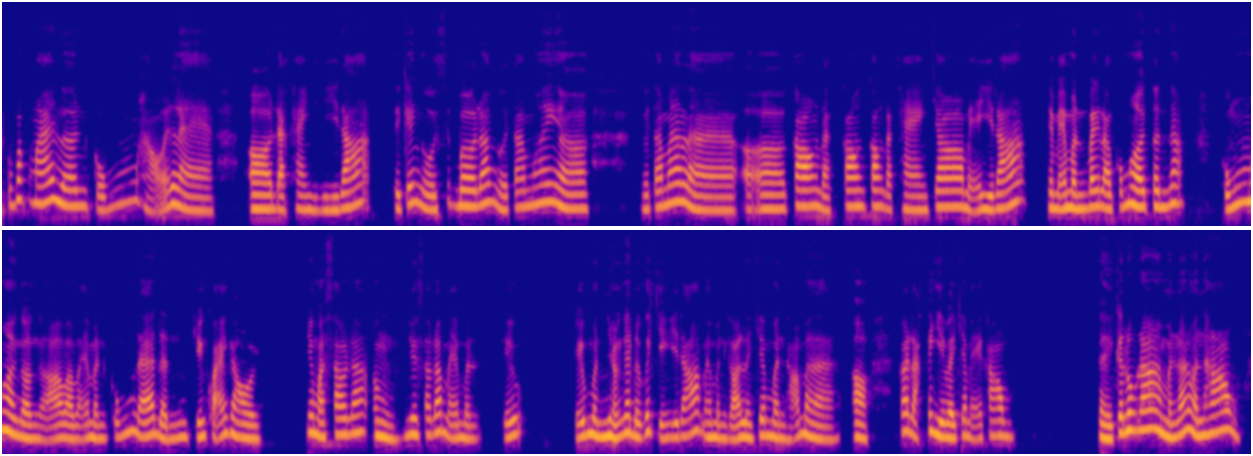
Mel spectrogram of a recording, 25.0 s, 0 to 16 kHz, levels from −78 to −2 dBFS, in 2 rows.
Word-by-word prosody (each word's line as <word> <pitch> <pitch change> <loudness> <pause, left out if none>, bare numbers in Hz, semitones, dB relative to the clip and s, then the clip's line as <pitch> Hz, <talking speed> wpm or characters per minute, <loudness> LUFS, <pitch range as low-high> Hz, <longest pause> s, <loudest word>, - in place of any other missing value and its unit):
cũng 245 - -10
bắt 325 -1 -2
máy 275 +3 +1
lên 235 -4 0
cũng 230 +9 -8
hỏi 235 -6 -6
là, 185 -9 -1 0.3
ờ, 195 0 +3
đặt 190 -1 -2
hàng 190 -2 -5
gì 180 - -8
gì 180 0 -7
gì 180 - -3
đó? 220 +6 +1 0.3
Thì 200 - -1
cái 260 +7 -2
người 210 -9 -1
shipper 235 0 0
đó 265 +2 +2
người 215 -10 -4
ta 220 +4 -5
mới, 270 +4 -1
ờ, 200 -4 +1 0.5
người 190 0 -7
ta 220 +3 -1
mới 265 +3 +1
nói 290 - +3
là, 180 -4 0
ờ, - - -5
ờ, 195 0 -1
con 235 0 +4
đặt 185 -4 -4
con 230 0 +2
con 235 0 0
đặt 190 -2 -7
hàng 185 -2 -4
cho 225 +2 +3
mẹ 180 -4 -4
gì 190 -1 +1
đó, 245 +10 +1 0.2
thì 210 - 0
mẹ 200 -1 +1
mình 200 -1 +2
ban 225 +1 +3
đầu 205 -2 +3
cũng 220 +5 -4
hơi 235 -3 +6
tin 225 0 -1
á, 265 +1 -1 0.4
cũng 250 +9 0
hơi 270 -4 +6
ngờ 190 -4 +2
ngợ 170 0 -2
và 180 - +2
mẹ 175 +1 -4
mình 180 -2 -2
cũng 220 +9 -4
đã 210 0 +3
định 190 -2 -2
chuyển 200 +2 -2
khoản 220 +2 -1
rồi. 190 -7 +1 0.4
Nhưng 255 - +1
mà 200 - +4
sau 230 +3 +1
đó 250 +3 0
ừm, 200 -5 0
nhưng 230 +2 0
sau 225 +1 -5
đó 260 +2 +3
mẹ 180 -8 -2
mình, 175 -2 -4 0.2
kiểu 215 +6 -1 0.5
kiểu, 200 +3 +1
mình 220 -4 +3
nhận 205 -2 +4
ra 250 - +4
được 205 -5 +1
cái 255 - +1
chuyện 185 0 -4
gì 195 - -1
đó, 235 +7 +1
mẹ 200 - -3
mình 190 -2 -1
gọi 170 +1 +1
liền 195 -2 +1
cho 220 +4 -1
mình 190 -4 -1
hỏi 180 +4 -5
mà 225 -2 +2
là 170 -3 -2
"Ờ, 195 -2 +2 0.3
có 270 - +2
đặt 225 -6 -1
cái 265 -2 +2
gì 205 - +6
về 185 -2 +4
cho 220 - -3
mẹ 175 -4 -6
không?" 210 +1 -2 0.9
Thì 180 -3 +4
cái 245 - +3
lúc 280 0 +6
đó 295 +1 +5
mình 200 -6 +3
nói 235 +4 +4
là 290 - +3
mình 220 -3 +4
hông, 260 +2 +2
210 Hz, 260 wpm, -23 LUFS, 190-240 Hz, 0.9 s, hơi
